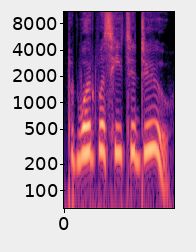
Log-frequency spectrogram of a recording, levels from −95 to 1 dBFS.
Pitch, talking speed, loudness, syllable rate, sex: 255 Hz, 325 wpm, -18 LUFS, 5.9 syllables/s, female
